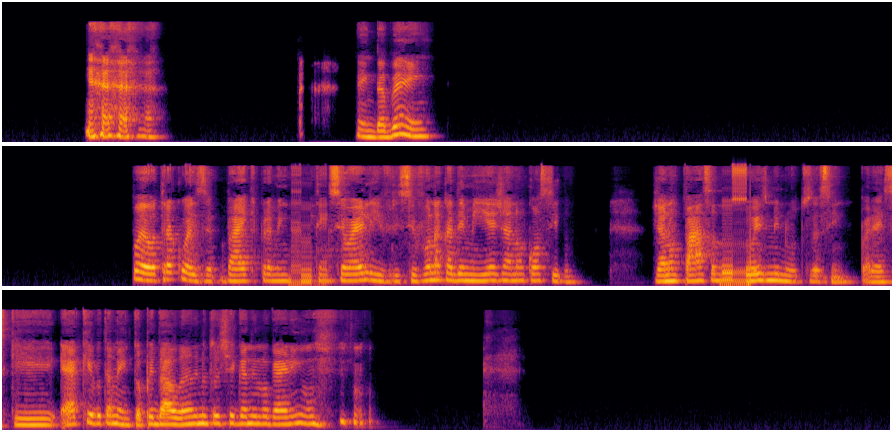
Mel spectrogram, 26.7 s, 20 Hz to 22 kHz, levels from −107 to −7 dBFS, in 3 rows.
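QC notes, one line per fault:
11.77–12.15 s and 16.08–16.38 s: robotic sound from repeated short buffers. The speech turns into a rigid, metallic buzz locked at 50 Hz that still loosely tracks the syllables. This is likely the playback repeating a 20 ms slice whenever fresh audio is late. About half the first stretch and most of the second is repeated material, so real speech is lost. Unlike mains hum, the 50 Hz tone exists only inside the speech and carries its shape. Unlike a stutter, it never halts or jumps back.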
